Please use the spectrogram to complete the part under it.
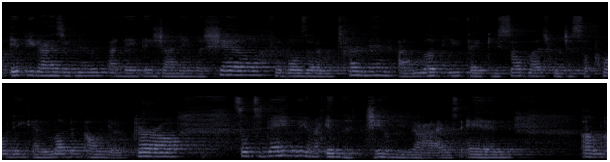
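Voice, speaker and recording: Speaking from an apartment building's gym, a woman with a low, slightly mellow voice encourages viewers directly in a casual, motivational fitness vlog. The gym echoes, giving the recording a long reverb and a bit of faint noise.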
